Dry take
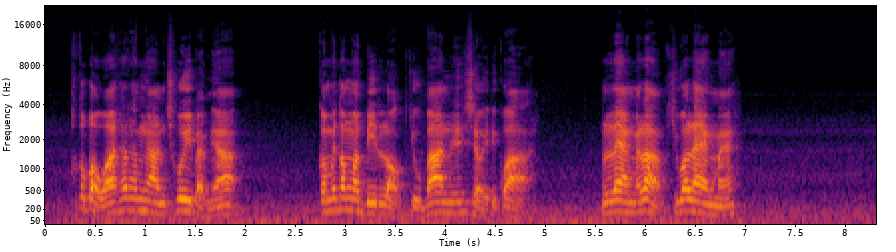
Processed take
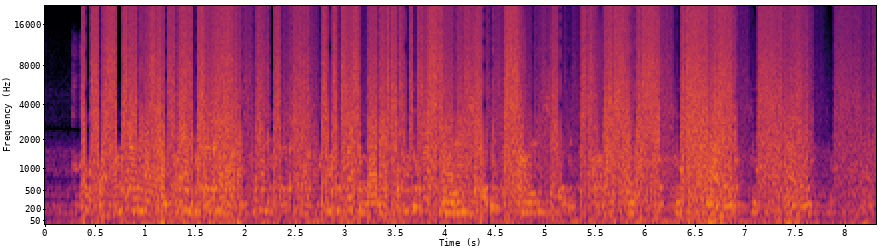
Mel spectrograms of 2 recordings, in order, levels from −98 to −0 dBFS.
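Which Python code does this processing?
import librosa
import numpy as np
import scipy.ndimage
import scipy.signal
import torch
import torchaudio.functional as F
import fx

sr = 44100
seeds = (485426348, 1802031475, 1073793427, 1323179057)

p1 = fx.low_shelf(x, sr, hz=140.0, db=-9.5)
p2 = fx.fixed_phaser(p1, sr, hz=500.0, stages=8)
p3 = p2 + 0.95 * np.pad(p2, (int(7.2 * sr / 1000.0), 0))[:len(p2)]
p4 = fx.rider(p3, sr, range_db=4, speed_s=2.0)
p5 = p3 + (p4 * librosa.db_to_amplitude(-1.5))
p6 = 10.0 ** (-13.5 / 20.0) * (np.abs((p5 / 10.0 ** (-13.5 / 20.0) + 3.0) % 4.0 - 2.0) - 1.0)
p7 = fx.env_lowpass_down(p6, sr, base_hz=1300.0, full_db=-22.5)
p8 = (np.mod(10.0 ** (25.5 / 20.0) * p7 + 1.0, 2.0) - 1.0) / 10.0 ** (25.5 / 20.0)
p9 = p8 + fx.echo_feedback(p8, sr, ms=766, feedback_pct=36, wet_db=-3, dry=0)
p10 = fx.buffer_crackle(p9, sr, first_s=0.99, period_s=0.49, block=512, kind='zero')
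y = p10 * librosa.db_to_amplitude(4.0)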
